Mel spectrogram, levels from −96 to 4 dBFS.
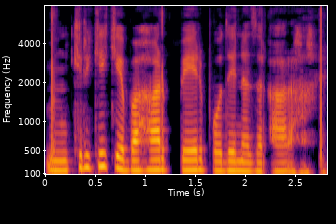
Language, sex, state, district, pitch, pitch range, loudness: Hindi, female, Arunachal Pradesh, Lower Dibang Valley, 165 Hz, 150-170 Hz, -18 LUFS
